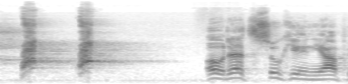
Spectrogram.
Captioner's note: dogs barking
